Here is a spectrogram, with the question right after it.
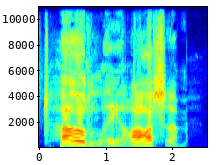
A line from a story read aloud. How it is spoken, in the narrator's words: lit up and exclaimed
